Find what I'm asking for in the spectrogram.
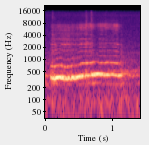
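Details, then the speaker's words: Shower-water-powered generator spindle suddenly much harder to turn: steady high squeal as the ball bearing seizes and the spindle spins inside the locked bearing. "something mechanically is way harder to turn you hear that the bearing is squeaking"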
